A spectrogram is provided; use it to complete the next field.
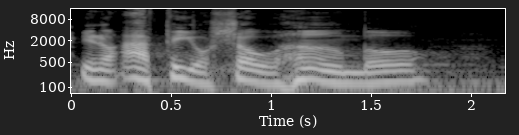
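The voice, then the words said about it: Imitated Southern US accent. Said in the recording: “in a real southern accent”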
